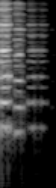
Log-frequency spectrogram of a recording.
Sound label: normal hit normal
